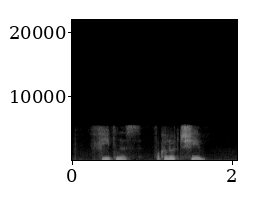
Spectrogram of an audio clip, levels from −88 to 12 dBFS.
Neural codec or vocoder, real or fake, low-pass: codec, 16 kHz in and 24 kHz out, 0.6 kbps, FocalCodec, streaming, 2048 codes; fake; 5.4 kHz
